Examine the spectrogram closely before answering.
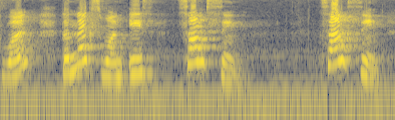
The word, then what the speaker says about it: Thompson: The next one is Thompson. Thompson, not Thompson. Thompson, despite the fact that it has a th in its spelling, or it has th in its spelling, it is pronounced as t.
